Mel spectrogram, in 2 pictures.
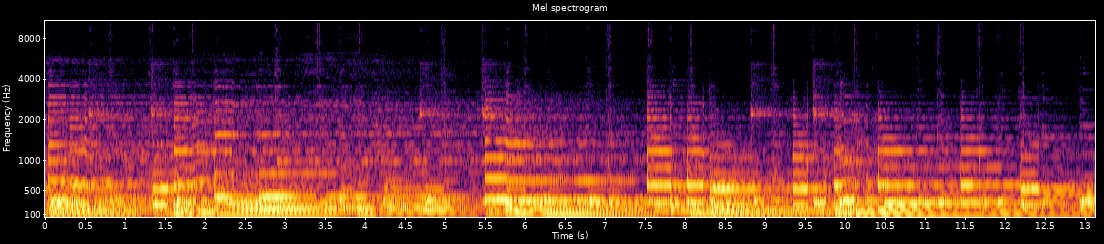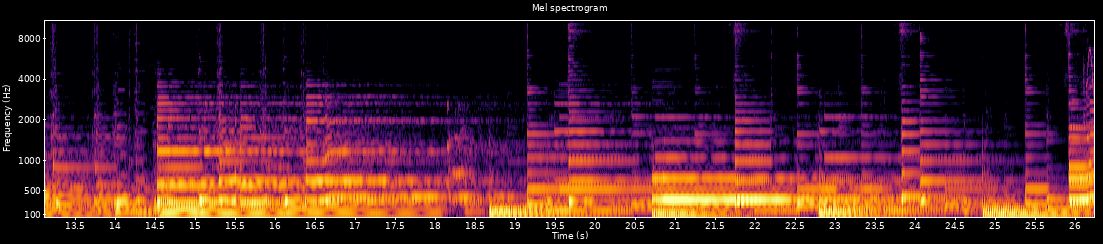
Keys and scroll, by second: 0.7 8, 1.2 Return, 2.4 space, 4.8 m, 9.1 space, 10.6 m, 14.0 KP_Divide, 14.3 4, 14.7 Return, 16.2 space, 18.8 f, 21.1 0, 21.7 KP_Decimal, 22.4 Return, 23.8 Escape.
